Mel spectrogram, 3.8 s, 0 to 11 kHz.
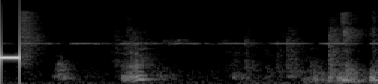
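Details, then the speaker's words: Proton with swapped 4G93 engine and right-hand-drive wiring, first crank attempt: steady high beep drones on and off under cranking noise; warning chime probably from keys left in, suspected ECU at first. "i never heard that noise in our proton that's probably the ecu oh no because we got the keys in it"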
